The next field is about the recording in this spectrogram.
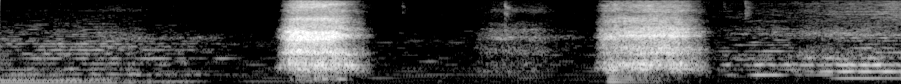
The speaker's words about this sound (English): gasps for breath, laying on the ground.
